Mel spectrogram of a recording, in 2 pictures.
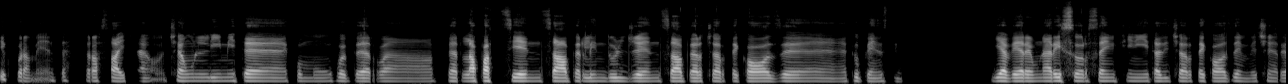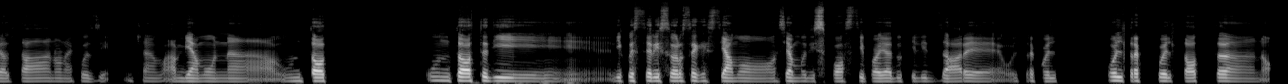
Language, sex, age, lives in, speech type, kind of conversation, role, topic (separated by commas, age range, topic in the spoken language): Italian, female, 35-39, Italy, conversation, unstructured, none, Hai mai nascosto parti di te per paura del giudizio?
